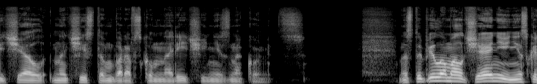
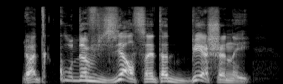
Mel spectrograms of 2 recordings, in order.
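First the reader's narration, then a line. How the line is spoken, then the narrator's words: Strained shout while struggling. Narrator (Russian): закричал живодер, напрасно стараясь отбиться от своего противника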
